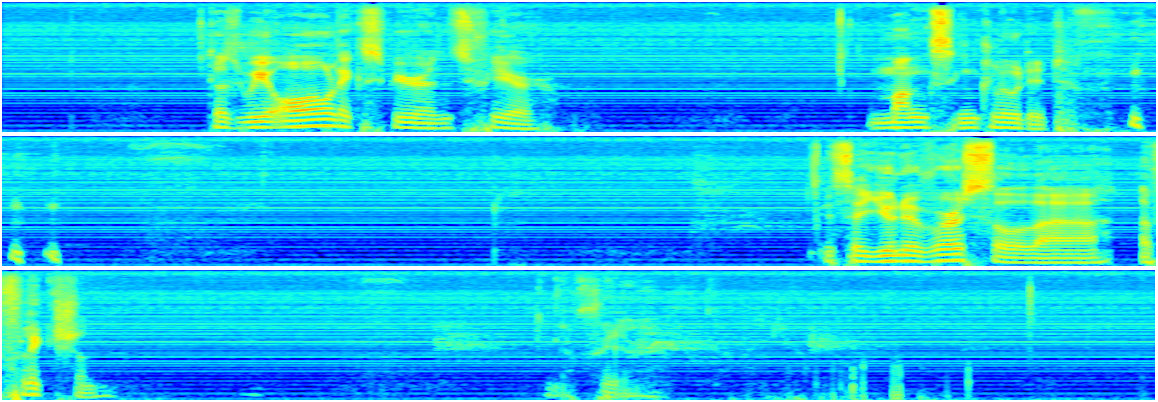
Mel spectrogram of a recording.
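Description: A middle-aged man speaks with animation, close to a microphone, in short bursts with pauses.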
